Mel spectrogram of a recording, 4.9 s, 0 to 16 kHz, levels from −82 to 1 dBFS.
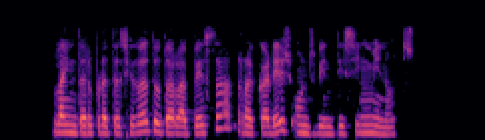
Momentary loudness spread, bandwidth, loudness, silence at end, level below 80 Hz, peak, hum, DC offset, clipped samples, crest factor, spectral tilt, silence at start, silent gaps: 7 LU; 7.8 kHz; -33 LUFS; 0.75 s; -78 dBFS; -14 dBFS; none; under 0.1%; under 0.1%; 20 dB; -4 dB/octave; 0.5 s; none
